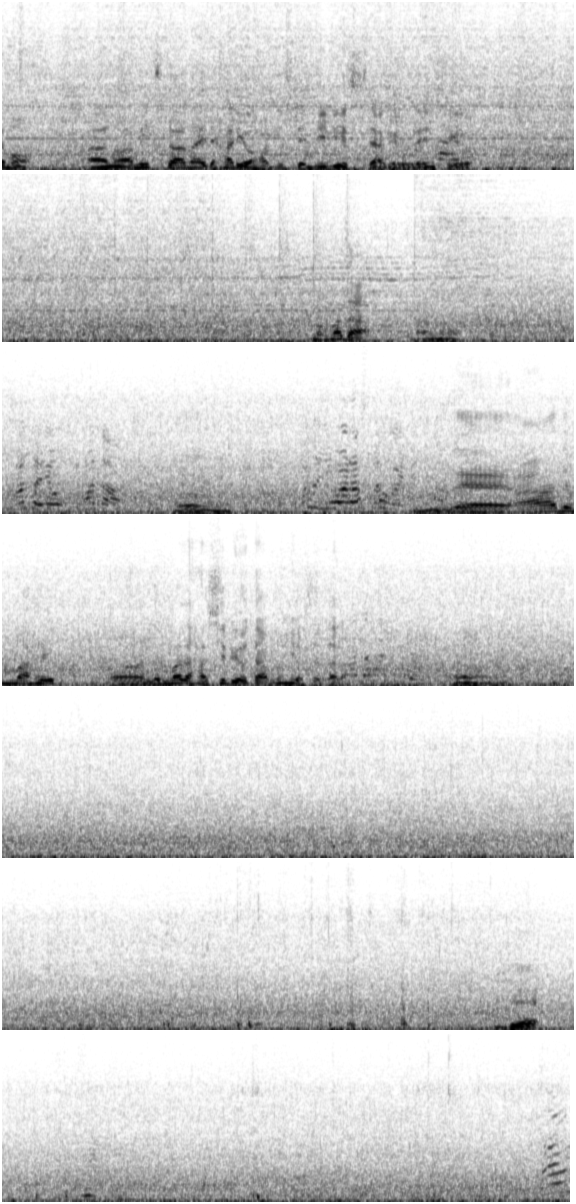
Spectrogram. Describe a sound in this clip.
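Shallow water rushes and splashes steadily outdoors.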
